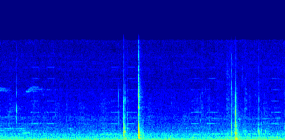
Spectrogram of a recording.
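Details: Quiet room with a low steady hum, faint background music and two short clicks; no animal voice heard.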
